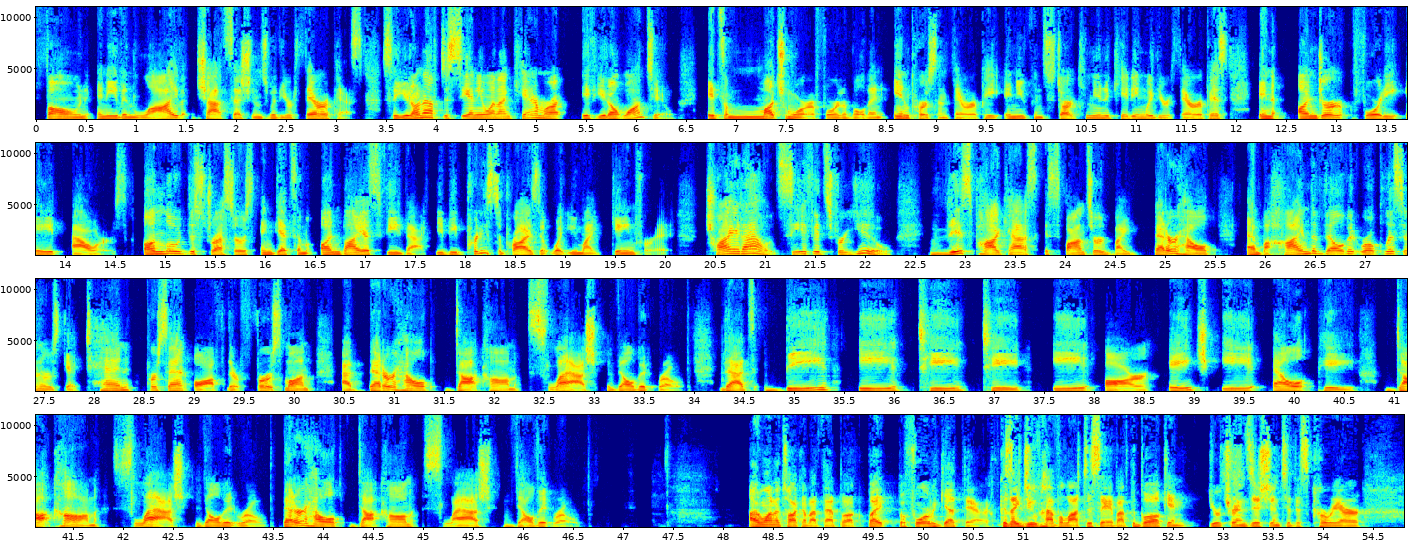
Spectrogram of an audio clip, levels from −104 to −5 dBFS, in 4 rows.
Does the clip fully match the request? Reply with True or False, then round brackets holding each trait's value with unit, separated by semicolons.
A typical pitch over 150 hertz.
False (140 Hz)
